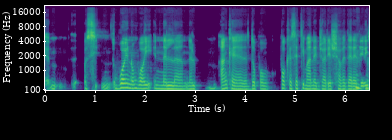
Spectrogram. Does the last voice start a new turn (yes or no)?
no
